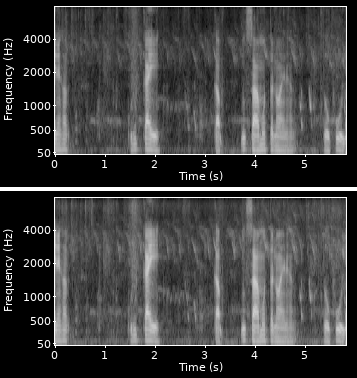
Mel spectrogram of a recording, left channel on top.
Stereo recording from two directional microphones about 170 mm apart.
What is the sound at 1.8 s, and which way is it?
Speech, 5° left (ahead or behind).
